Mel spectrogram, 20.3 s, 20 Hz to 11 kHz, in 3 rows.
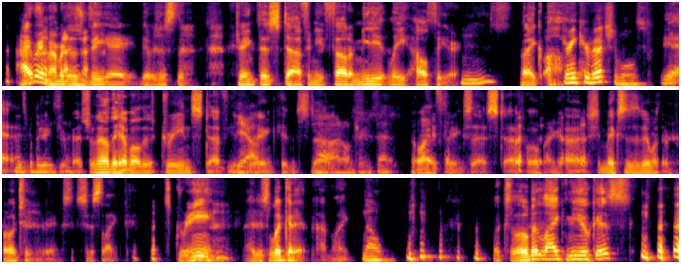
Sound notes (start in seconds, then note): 5.4 sighs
